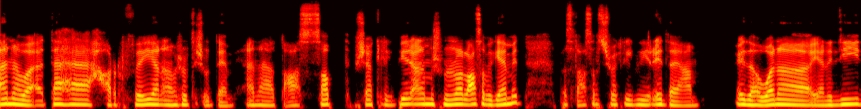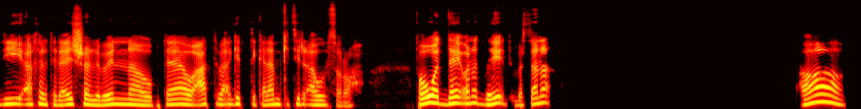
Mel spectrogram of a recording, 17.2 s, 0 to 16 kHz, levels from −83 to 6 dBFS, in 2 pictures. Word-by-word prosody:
أنا 180 0 +3
وقتها 165 +3 0
حرفيًا 165 +1 -2
أنا 155 -3 -1
ما 150 - -2
شُفتش 155 -3 -5
قُدّامي، 125 -3 -8
أنا 145 -1 -4
اتعصّبت 135 +5 -5
بشكل 160 0 -5
كبير، 175 +5 -1
أنا 180 - +1
مش 175 -1 -2
من 165 - +2
النوع 175 +2 +3
العصبي 170 0 +1
جامد 175 +8 0 0.4
بس 160 - -9
أتعصّبت 150 +4 -8
بشكل 165 0 -4
كبير. 155 0 -3
"إيه 170 - +2
ده 150 -3 -4
يا 135 - -2
عم؟ 130 +1 -7 0.4
إيه 170 - +3
ده؟ 160 - +2
هو 150 +1 +3
أنا 160 -3 +3
يعني 140 +1 0
دي 175 +4 +1
دي 180 +1 +1
آخِرة 175 0 0
العِشرة 175 +3 +4
اللي 155 -2 0
بيننا؟" 170 0 +2
وبتاع، 155 +6 0
وقعدت 165 +2 +1
بقى 170 +1 -1
جِبت 190 0 -4
كلام 160 +3 -2
كتير 170 -1 -4
أوي 155 -1 0
صراحة. 445 - -11 0.5
فهو 220 +5 +8
اتضايق 205 +1 +4
وأنا 205 - +2
اتضايقت، 190 +1 +2
بس 140 +4 -7
أنا 225 +5 +3 2.5
آه. 240 -9 +3
165 Hz, 180 wpm, -21 LUFS, 150-180 Hz, 2.5 s, فهو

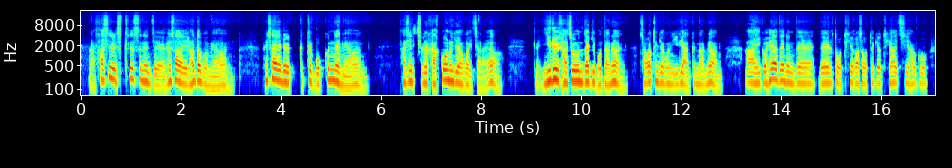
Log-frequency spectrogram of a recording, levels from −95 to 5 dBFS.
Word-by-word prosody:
아 - - -11
사실 190 +1 +2
스트레스는 195 -5 -2
인제 135 -2 -5 0.2
회사일 170 -5 +2
하다 175 +2 +4
보면 125 -6 -6 0.6
회사 180 +3 +5
일을 170 -4 +4
그때 175 - -4
못 140 -1 -3
끝내면 135 - -1 0.6
사실 165 +2 -2
집에 155 0 -2
갖고 150 +6 +1
오는 180 -2 +5
경우가 145 -4 +1
있잖아요. 120 +1 -5 0.6
그러니까 140 - -12
일을 185 +5 +7
가져온다기보다는 165 -5 +2 0.3
저 150 - -6
같은 165 +1 0
경우는 150 -2 -3
일이 140 +3 -3
안 125 -4 -3
끝나면 145 -4 -4 0.4
'아 155 -1 -1
이거 155 +1 -1
해야 195 +4 +6
되는데 155 -5 -1
내일 150 +1 -1
또 155 - -1
어떻게 145 +3 -7
가서 150 0 -2
어떻게, 150 +2 -6
어떻게 150 +2 -6
하지.' 155 0 -4
하고 150 0 -7
155 Hz, 330 characters per minute, -20 LUFS, 140-170 Hz, 0.6 s, 일을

